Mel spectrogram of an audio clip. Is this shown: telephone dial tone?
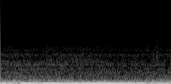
no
